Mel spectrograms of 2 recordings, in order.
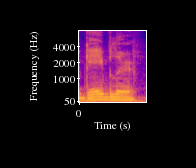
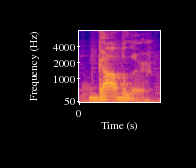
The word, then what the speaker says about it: Gabler: and 9 assists for Gabler. They say his name is Gobbler, and that's crazy. So I don't really think that's gonna happen in terms of how we're gonna pronounce his name.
